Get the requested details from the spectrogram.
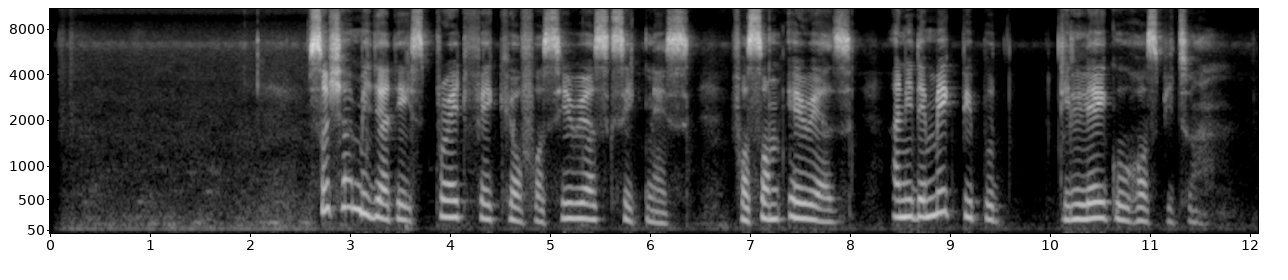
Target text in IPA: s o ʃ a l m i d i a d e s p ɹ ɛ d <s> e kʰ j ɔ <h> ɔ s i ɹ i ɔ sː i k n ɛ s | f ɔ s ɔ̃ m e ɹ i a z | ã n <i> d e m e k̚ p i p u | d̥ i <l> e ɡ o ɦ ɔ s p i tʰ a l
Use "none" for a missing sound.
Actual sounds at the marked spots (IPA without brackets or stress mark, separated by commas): f, f, i, l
